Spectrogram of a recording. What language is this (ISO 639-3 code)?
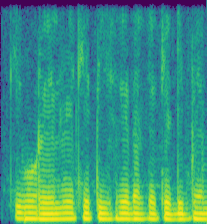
hin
